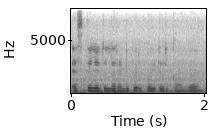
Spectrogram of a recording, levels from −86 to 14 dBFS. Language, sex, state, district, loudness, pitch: Tamil, female, Tamil Nadu, Chennai, -16 LUFS, 210 Hz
